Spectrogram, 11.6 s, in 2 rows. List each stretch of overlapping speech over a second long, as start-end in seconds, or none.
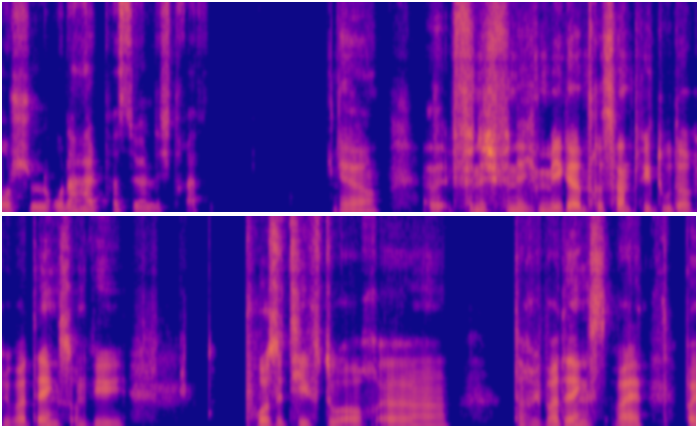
none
